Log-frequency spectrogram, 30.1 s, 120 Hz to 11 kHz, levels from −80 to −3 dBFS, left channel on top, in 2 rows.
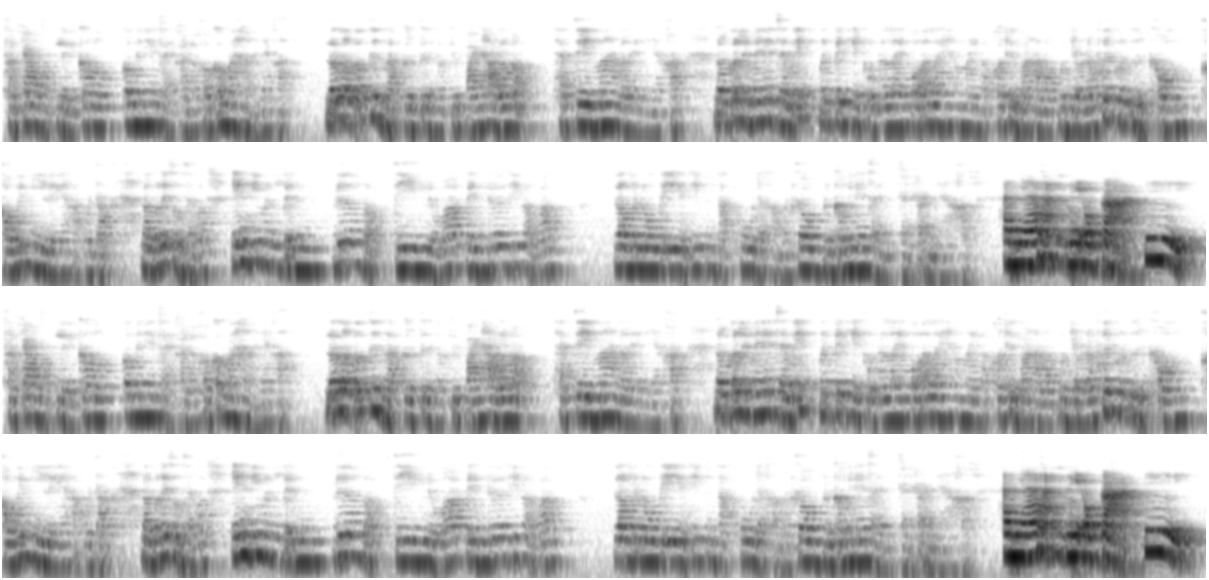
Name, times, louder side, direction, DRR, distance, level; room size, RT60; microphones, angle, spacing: voice 1, 0.0-3.5 4.0-6.5 6.9-22.0 22.7-27.2 27.6-28.5 28.8-29.3, equal, 5° right, -9 dB, 0.9 m, -31 dB
voice 2, 27.6-29.8, right 1 dB, 90° right, 0 dB, 0.5 m, -17 dB
2.4 x 2.2 x 2.6 m, 0.79 s
head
